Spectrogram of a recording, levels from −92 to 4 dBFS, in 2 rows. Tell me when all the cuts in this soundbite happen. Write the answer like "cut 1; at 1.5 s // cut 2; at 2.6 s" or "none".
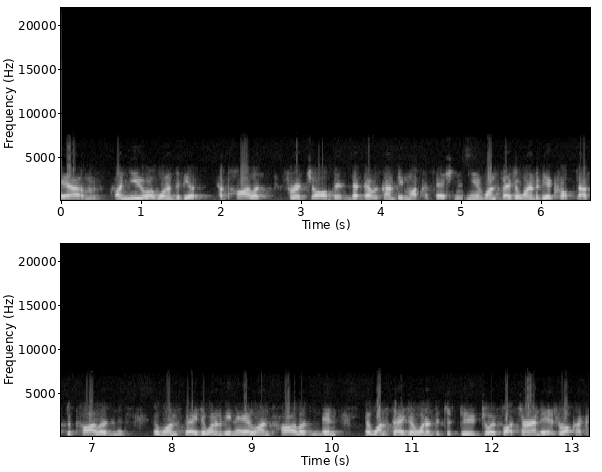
cut 1; at 5.0 s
